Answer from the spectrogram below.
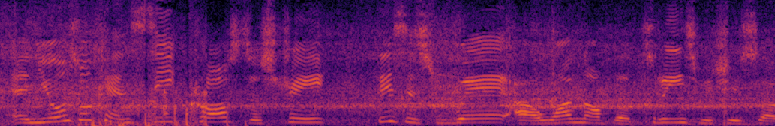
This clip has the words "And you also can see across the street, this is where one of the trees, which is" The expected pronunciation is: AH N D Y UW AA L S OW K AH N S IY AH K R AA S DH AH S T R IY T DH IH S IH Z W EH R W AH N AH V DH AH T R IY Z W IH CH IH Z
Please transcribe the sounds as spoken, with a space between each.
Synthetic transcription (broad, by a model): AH N Y UW AA L S OW K AH N S IY K R AA S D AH S T R IY T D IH S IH S W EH W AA N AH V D AH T R IY S W IH CH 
